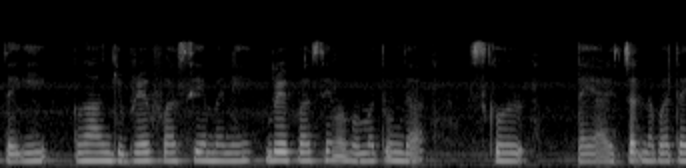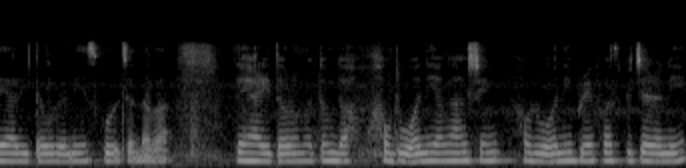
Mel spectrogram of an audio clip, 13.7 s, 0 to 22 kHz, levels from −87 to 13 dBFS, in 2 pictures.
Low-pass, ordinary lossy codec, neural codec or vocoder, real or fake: none; none; none; real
